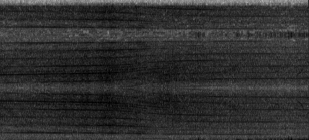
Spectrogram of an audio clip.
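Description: A small Racerstar electric motor drives an Eachine Micro Skyhunter RC plane at under half throttle, a steady high whine that drifts down in pitch as it passes, with outdoor wind noise and faint bumps underneath.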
